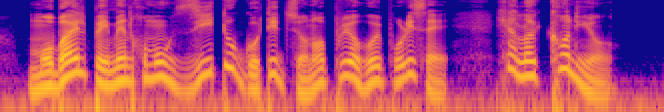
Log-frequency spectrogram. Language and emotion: Assamese, surprised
